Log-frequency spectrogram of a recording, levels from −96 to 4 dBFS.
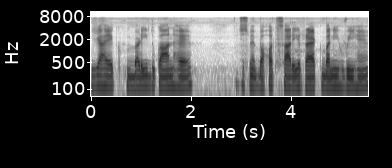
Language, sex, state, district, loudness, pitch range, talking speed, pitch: Hindi, male, Uttar Pradesh, Muzaffarnagar, -19 LUFS, 105-115 Hz, 130 wpm, 110 Hz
